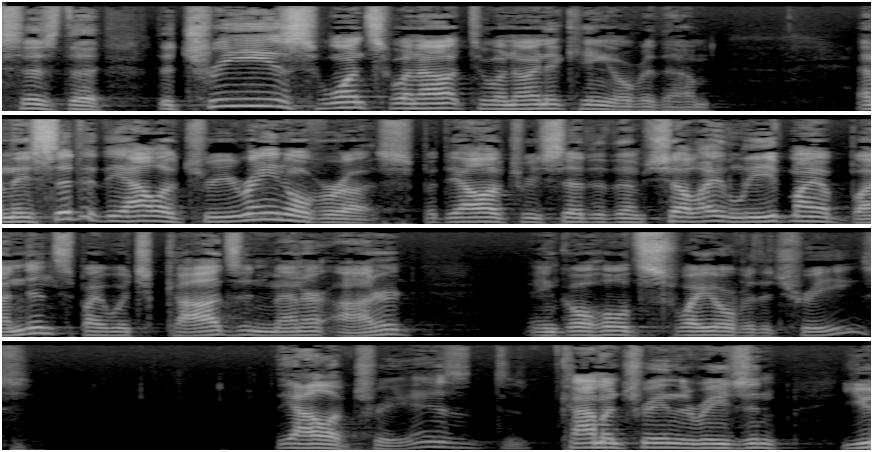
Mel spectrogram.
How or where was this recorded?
large echoing room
